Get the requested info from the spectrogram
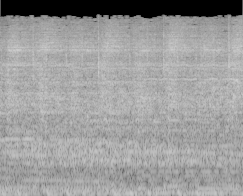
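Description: Punk rock band playing live: strummed electric guitars, bass and drums in an instrumental stretch between sung lines.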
